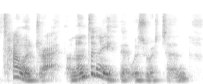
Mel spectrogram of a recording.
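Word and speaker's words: Tywardreath: written Tai wre but I found out it's pronounced Tower Dre and underneath it was written the house on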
